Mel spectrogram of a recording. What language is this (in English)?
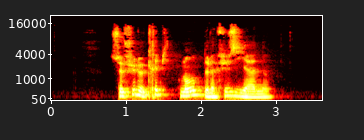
French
